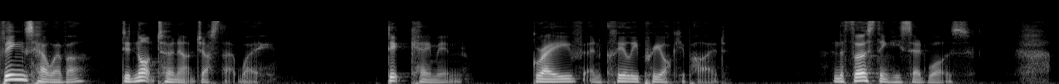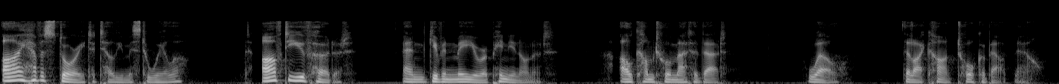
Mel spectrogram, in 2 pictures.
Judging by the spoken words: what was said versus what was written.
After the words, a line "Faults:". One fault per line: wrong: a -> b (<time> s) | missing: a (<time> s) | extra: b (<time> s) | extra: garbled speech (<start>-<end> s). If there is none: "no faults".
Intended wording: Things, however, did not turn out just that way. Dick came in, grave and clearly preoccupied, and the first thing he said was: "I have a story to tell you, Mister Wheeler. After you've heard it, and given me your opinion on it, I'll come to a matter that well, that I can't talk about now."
Things, however, did not turn out just that way. Dick came in, grave and clearly preoccupied, and the first thing he said was: "I have a story to tell you, Mister Wheeler. After you've heard it, and given me your opinion on it, I'll come to a matter that well, that I can't talk about now."
Faults:
no faults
